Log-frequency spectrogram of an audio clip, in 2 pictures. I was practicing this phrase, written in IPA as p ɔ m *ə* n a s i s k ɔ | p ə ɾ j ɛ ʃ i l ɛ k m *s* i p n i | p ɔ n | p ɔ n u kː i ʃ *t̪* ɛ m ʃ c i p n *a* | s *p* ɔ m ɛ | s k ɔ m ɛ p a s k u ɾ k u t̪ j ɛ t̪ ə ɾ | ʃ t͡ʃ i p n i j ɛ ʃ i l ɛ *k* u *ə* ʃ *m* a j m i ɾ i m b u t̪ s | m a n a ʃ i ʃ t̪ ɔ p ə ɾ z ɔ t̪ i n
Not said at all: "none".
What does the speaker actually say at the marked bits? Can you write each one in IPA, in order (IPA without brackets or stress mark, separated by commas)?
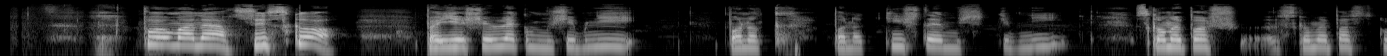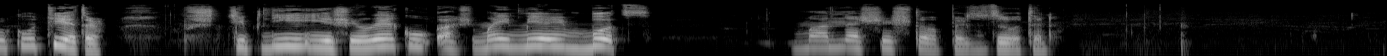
a, ʃ, t̪, i, k, k, a, m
